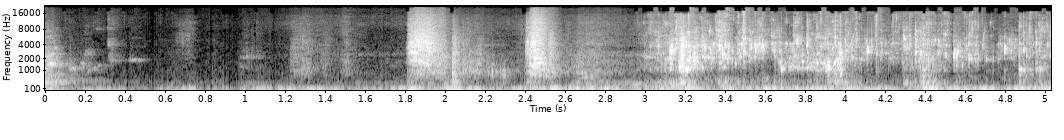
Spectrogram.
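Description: Water poured in to top up a container, a rushing splash that builds midway and keeps going steadily, close and moderately loud, with no talk.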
